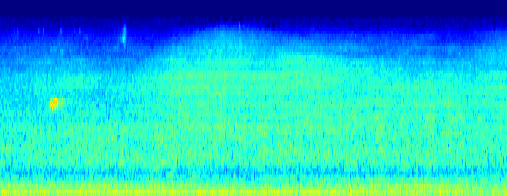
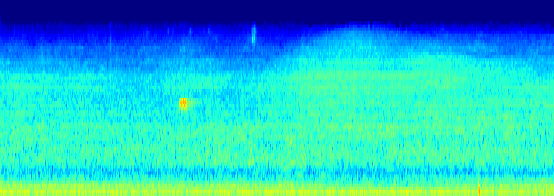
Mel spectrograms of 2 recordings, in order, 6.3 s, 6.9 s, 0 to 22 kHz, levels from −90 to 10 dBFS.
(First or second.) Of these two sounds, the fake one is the second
